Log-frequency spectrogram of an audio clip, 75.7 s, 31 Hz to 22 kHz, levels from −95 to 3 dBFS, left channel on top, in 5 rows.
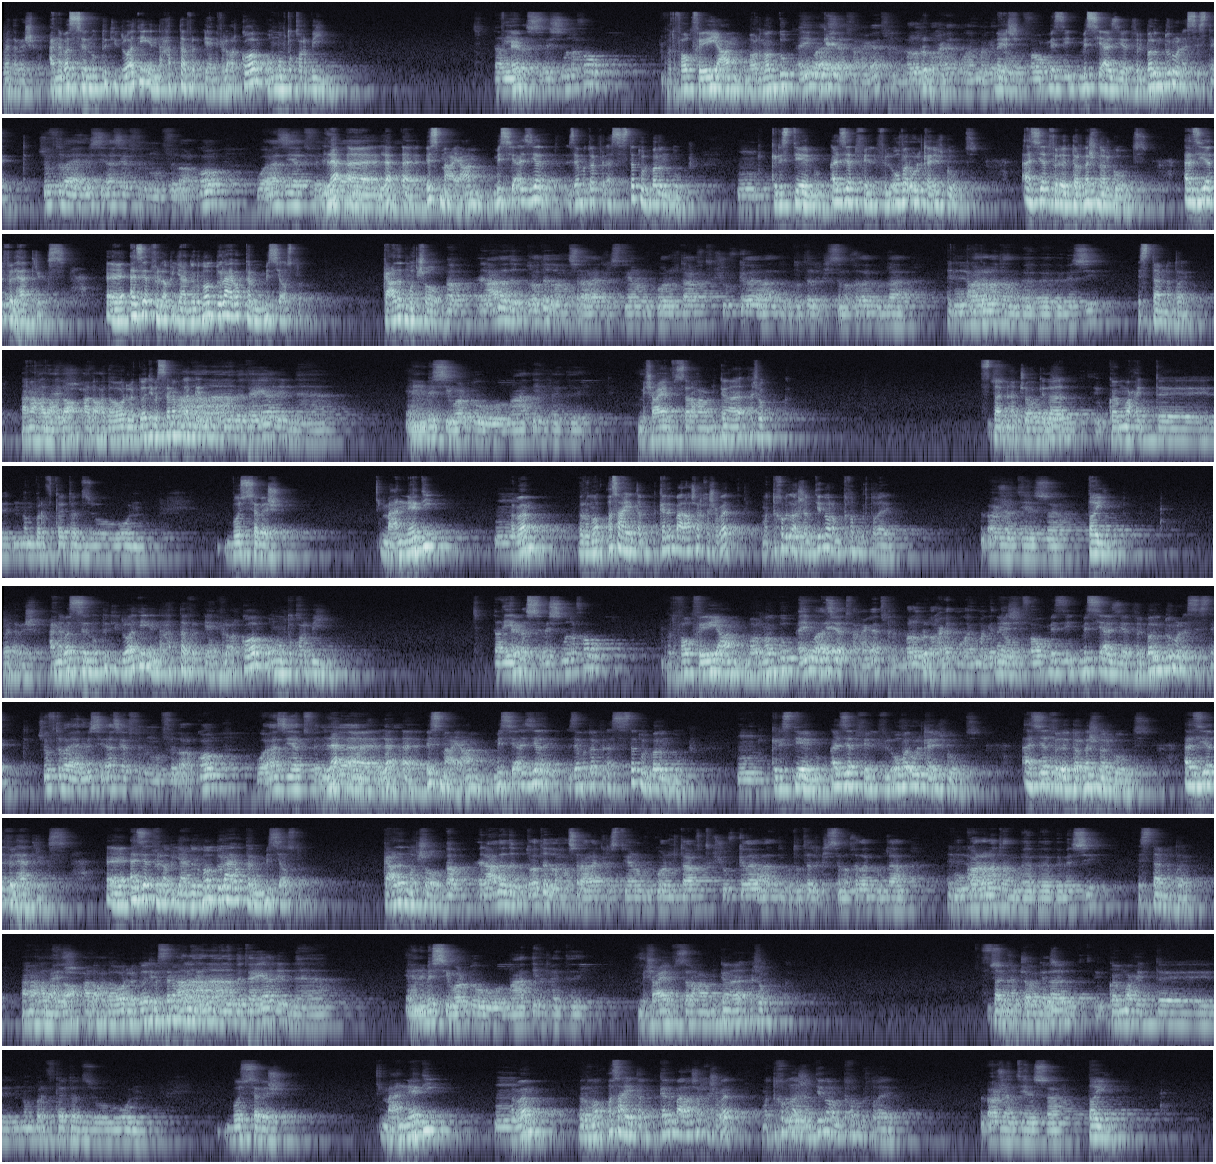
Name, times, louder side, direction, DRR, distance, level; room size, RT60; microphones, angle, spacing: voice 1, 0.0-4.1 6.4-6.5 8.3-9.8 10.3-10.4 11.5-11.6 12.4-12.7 13.0-15.2 19.1-23.7 24.8-27.3 27.9-29.4 29.9-31.3 31.6-33.9 35.1-35.8 42.1-42.6 44.5-45.1 45.7-48.0 50.6-50.8 53.4-55.0 57.8-58.8 59.1-62.4 63.4-64.1 65.3-66.0 66.9-67.3 67.8-69.7 70.1-71.7 74.2-74.4, left 1 dB, 65° left, 3 dB, 1.0 m, -20 dB
voice 2, 6.1-7.5 9.9-13.1 15.6-17.8 18.3-20.1 21.8-22.0 24.3-24.6 28.1-28.3 30.0-30.2 35.8-41.6 42.2-43.9 45.9-46.3 47.6-49.5 50.5-52.7 54.3-54.5 57.8-58.9 66.7-67.1 70.4-70.7 72.8-73.9, right 1 dB, 65° right, -3 dB, 1.9 m, -24 dB
19.5 x 8.4 x 2.5 m, 1.3 s
head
